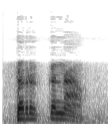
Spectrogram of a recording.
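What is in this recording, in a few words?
"terkenal", Indonesian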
